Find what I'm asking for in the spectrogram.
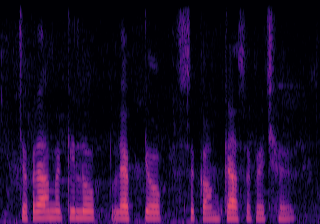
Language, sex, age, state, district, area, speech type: Maithili, female, 30-45, Bihar, Araria, rural, spontaneous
